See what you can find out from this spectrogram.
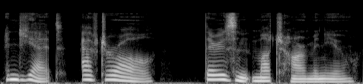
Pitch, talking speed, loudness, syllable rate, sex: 165 Hz, 165 wpm, -15 LUFS, 4.1 syllables/s, female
